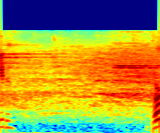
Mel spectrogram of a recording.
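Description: Indoor gym ambience in a pause between a commentator's phrases: a low, even wash of crowd and room noise that slowly grows louder, with a faint thin high tone near the end, before the commentator's voice comes back.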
